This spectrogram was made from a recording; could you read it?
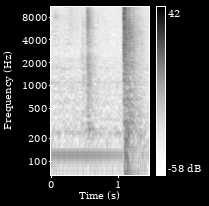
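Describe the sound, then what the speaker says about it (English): An oven door is handled in a home kitchen during breakfast cooking: a soft knock, then a louder, close thud as it swings, over a steady low hum. "will you open that oven for me?"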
